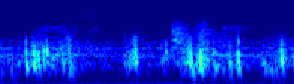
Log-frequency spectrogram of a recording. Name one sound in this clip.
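A cloth rubs across a blackboard.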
